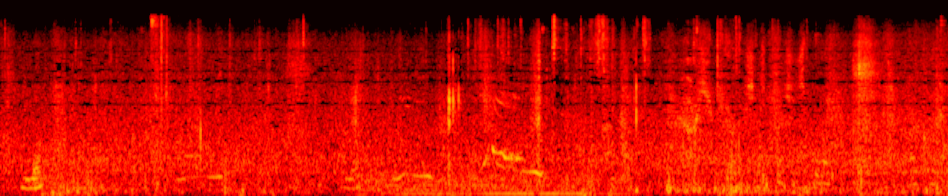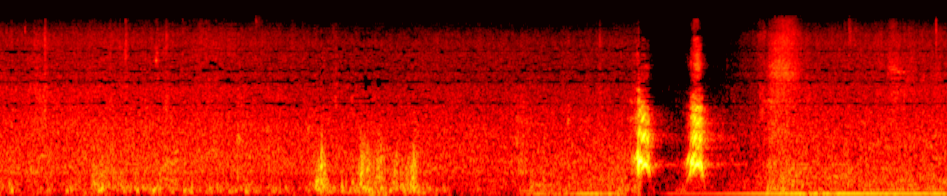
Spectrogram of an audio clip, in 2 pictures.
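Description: A dog barking twice in quick succession near the end, over a quiet outdoor background.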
